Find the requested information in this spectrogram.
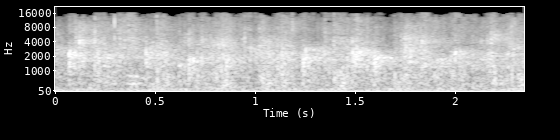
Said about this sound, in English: Give him a round of applause here. There he is!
